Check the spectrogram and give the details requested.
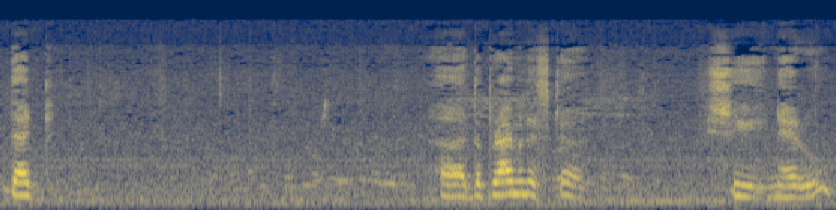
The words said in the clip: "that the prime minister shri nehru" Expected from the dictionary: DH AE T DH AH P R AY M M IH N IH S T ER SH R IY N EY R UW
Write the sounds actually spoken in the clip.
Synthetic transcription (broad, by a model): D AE T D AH P R AY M M IH N IH S T ER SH IY N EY R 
